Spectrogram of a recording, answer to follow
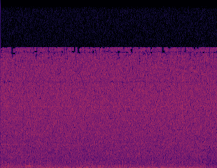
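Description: Quiet room tone: a faint steady hiss with a low hum underneath, and no distinct events.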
